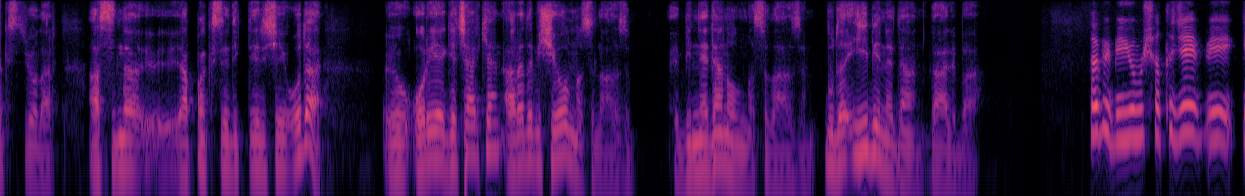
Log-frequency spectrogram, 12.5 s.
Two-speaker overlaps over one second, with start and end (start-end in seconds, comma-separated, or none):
none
